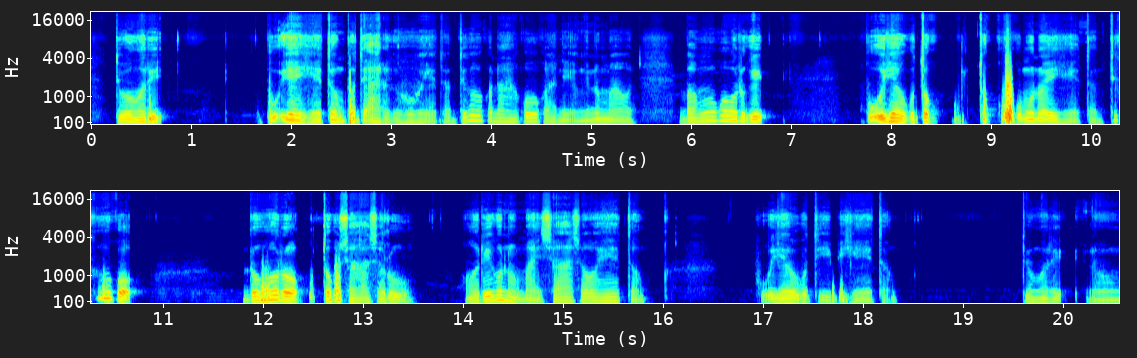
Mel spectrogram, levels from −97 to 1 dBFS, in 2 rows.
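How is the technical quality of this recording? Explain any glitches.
The speech has two small level drops. At 8.16 s and again at 9.19 s, voice and background fall together, by about 1 dB and then about 2 dB. This is likely a microphone volume stepped down by the call software. Unlike a compressor's gradual gain riding, each drop is instant and then holds.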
